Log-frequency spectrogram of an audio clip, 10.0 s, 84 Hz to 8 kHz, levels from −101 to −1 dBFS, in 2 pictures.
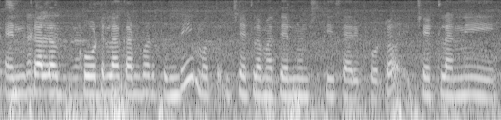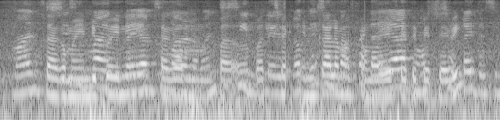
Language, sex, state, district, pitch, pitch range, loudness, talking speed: Telugu, female, Telangana, Nalgonda, 220 Hz, 210-230 Hz, -16 LUFS, 125 wpm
